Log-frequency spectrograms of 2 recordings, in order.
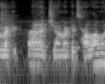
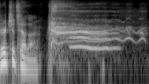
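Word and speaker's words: Riccitiello: I mean, EA, during the guy John John Riccatello, I think. yes, that surname that I always pronounce it Richatello.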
